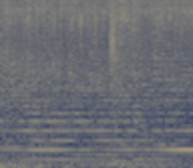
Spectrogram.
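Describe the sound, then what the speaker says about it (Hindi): Heavy rain pours steadily on a stormy night, a dense, constant wash of loud close rainfall with no break over its short span. "ए झड़ वर्षा रात्रि"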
